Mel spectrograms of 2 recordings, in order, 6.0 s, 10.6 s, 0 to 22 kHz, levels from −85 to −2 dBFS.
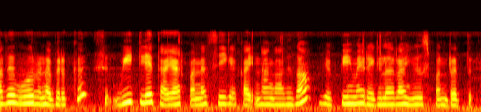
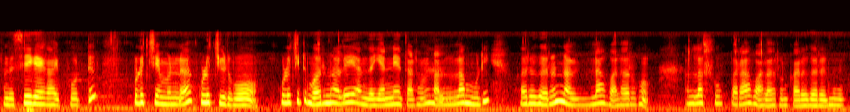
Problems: none marked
